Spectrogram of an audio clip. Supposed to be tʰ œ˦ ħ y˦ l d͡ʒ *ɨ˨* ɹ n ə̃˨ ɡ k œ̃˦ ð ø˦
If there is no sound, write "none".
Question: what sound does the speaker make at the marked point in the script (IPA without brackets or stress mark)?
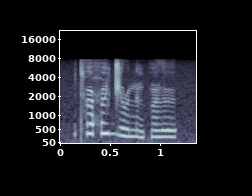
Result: ə˨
